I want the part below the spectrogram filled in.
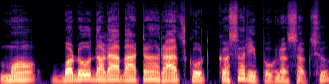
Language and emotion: Nepali, neutral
